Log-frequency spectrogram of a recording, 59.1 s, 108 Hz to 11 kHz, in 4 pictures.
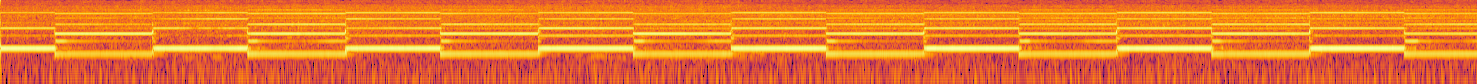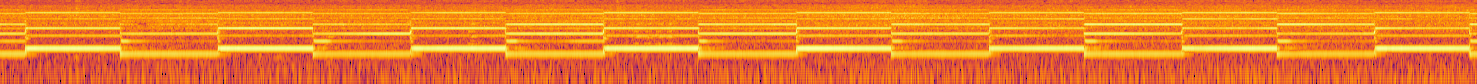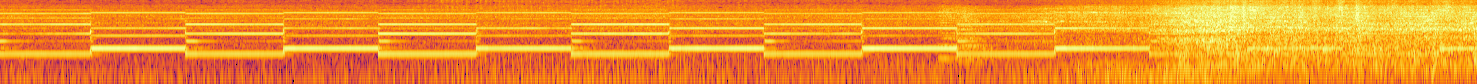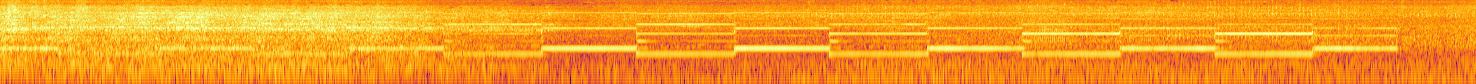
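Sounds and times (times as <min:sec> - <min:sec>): two-tone level crossing siren: 0:00.0 - 0:58.7.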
